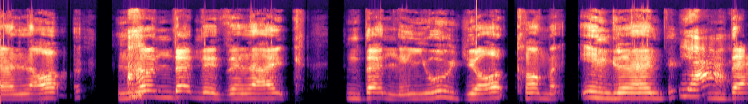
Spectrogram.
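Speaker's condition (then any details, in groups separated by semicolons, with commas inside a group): Cerebral ataxia; degenerative, present from birth; diagnosed about 12 years ago, uses wheelchair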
